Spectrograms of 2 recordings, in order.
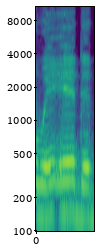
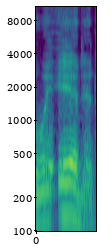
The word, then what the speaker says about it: Wy'rded: So when you see two U's together, for example, like in Thu'ul, it is not Thu'ul, it is Thu'ul, is how it is pronounced, right? So you give a little pause there. So in this case, it is not the Wy'rded world, it is the Wy'rded world.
